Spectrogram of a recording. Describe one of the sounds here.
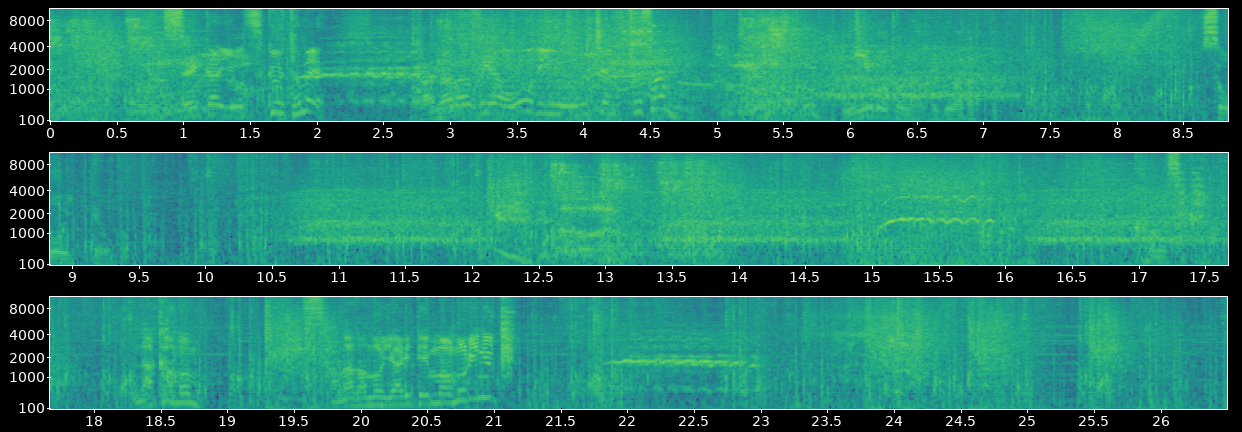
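A horse's hooves gallop steadily.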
